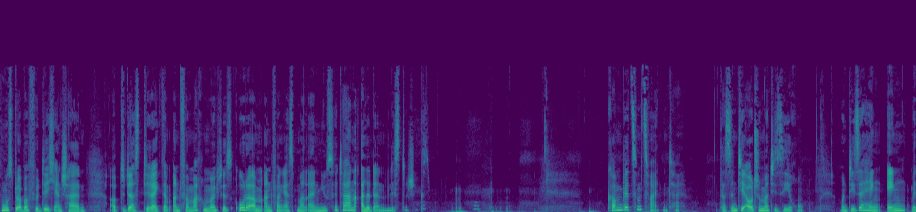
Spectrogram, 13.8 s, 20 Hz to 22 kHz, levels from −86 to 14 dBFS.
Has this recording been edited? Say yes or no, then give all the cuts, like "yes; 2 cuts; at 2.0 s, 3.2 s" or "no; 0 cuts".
no; 0 cuts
